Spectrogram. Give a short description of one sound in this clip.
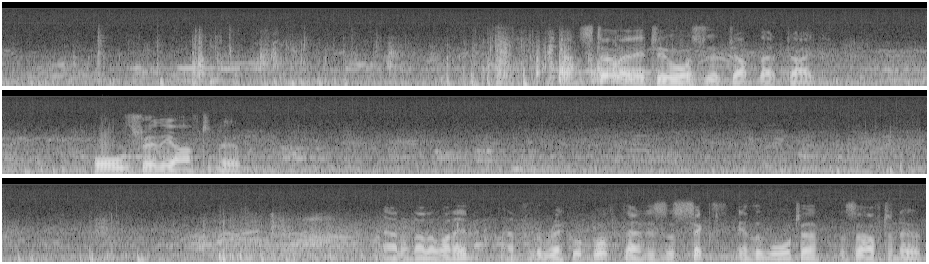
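A horse's hooves thud on grass.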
